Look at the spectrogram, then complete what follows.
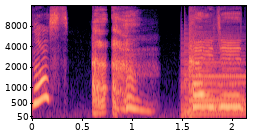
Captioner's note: clears throat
